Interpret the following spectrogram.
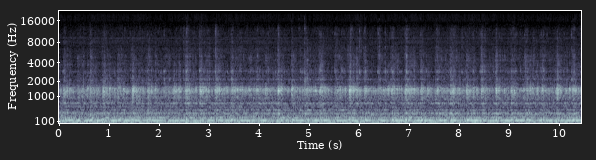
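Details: Bathroom exhaust fan: a constant low droning hum with a rough whirring edge; owner suspects a bad motor or fan bearing, and particle-board-like debris fell out when it was opened.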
